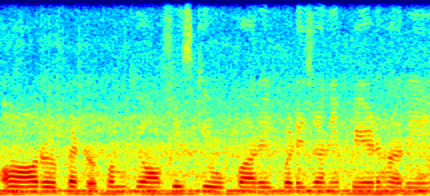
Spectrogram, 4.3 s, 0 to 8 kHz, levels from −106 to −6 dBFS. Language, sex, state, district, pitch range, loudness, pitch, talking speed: Hindi, female, Chhattisgarh, Raipur, 185-195 Hz, -16 LUFS, 190 Hz, 165 wpm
